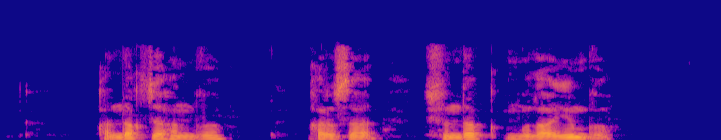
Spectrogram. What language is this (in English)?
Uyghur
